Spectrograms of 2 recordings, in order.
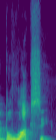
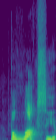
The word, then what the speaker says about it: Biloxi: Despite the spelling, there is no O sound in Biloxi. It's not ox. Try Biloxi. Biloxi if you want to get better.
